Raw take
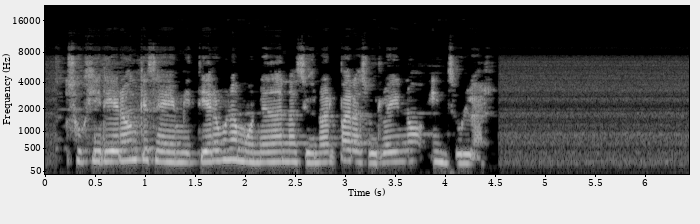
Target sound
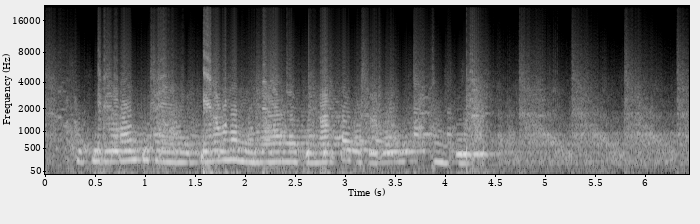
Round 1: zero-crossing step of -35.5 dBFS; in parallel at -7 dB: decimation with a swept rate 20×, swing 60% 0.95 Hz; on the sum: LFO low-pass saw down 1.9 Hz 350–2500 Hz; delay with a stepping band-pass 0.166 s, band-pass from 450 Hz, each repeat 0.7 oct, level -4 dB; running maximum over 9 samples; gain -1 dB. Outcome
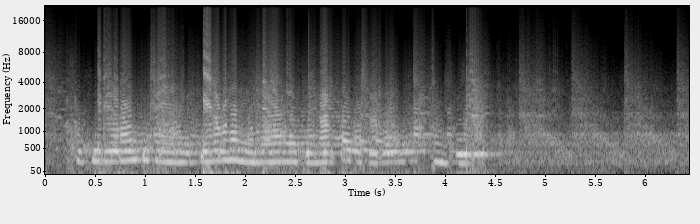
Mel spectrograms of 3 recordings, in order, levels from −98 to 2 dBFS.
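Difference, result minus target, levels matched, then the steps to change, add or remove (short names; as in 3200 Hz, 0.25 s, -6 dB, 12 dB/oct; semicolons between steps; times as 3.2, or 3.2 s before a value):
zero-crossing step: distortion -5 dB
change: zero-crossing step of -29 dBFS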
